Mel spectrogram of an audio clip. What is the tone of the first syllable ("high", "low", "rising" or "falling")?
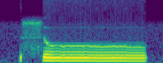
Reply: low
